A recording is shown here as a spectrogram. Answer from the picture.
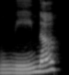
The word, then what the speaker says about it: Niina: So Nina is spelled N-I-I-N-A. So like Nina. – Okay. – And then Rei is spelled R-E-I.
